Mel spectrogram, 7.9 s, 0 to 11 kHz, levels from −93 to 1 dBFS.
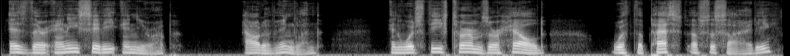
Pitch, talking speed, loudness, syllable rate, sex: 135 Hz, 150 wpm, -19 LUFS, 5.2 syllables/s, male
